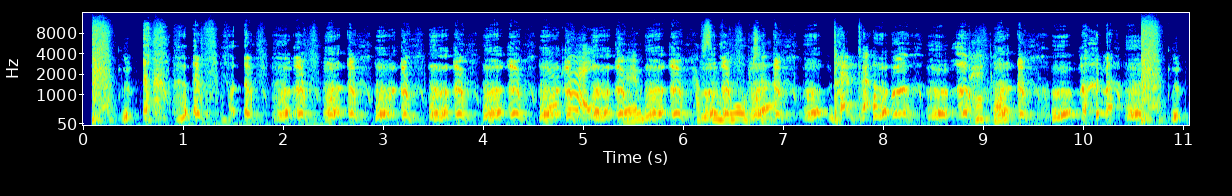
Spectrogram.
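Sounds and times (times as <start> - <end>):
gasping voice sounds: 0.2 - 11.0
man coughing: 0.4 - 11.0.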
